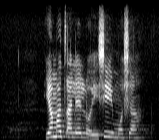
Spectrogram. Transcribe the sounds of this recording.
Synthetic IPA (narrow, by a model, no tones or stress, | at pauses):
jamat͡sʼalɛlɔɦiʃiːmɔʃa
